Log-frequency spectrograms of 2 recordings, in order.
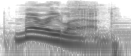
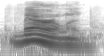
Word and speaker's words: Maryland: either Balmer or Baltimore and Maryland is not pronounced Maryland there's no y there's no D it's Maryland Balmer Maryland from 1941 until 1966 the NHL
